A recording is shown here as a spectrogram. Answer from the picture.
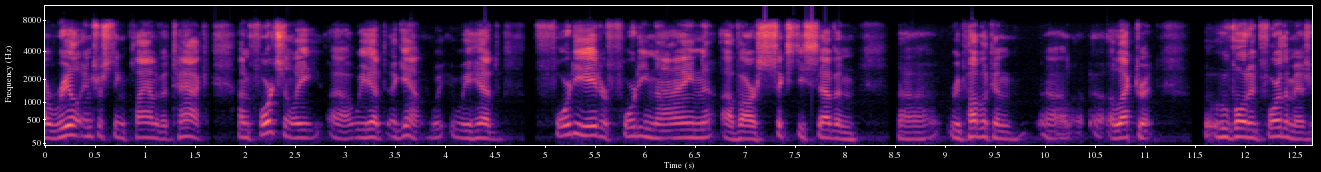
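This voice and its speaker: This man has a fairly high pitch and a somewhat breathy sound. He talks at a fairly quick pace with ordinary pitch variation. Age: 60s. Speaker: state legislator. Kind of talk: interview.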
